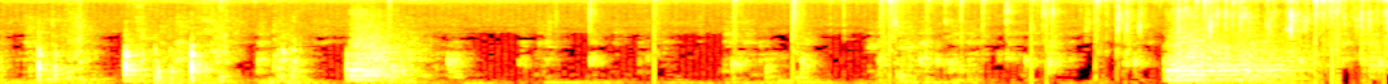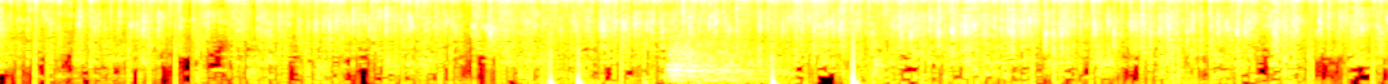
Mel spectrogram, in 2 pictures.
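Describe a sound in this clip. Seeds crackle and sizzle in hot oil, growing louder.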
